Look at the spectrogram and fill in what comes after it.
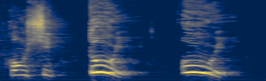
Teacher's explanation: O U é forte, o I é fraco. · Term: ditongo decrescente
